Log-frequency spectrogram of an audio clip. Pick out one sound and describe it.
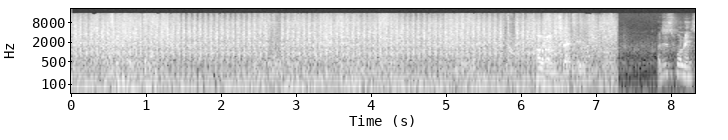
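Heavy gunfire rattles and booms from a game.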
